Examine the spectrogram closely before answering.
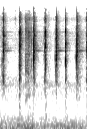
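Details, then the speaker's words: Foxbody Mustang, steering wheel hub and contact plate just reinstalled, horn wires swapped after the ground was found hot: crisp relay clicks about five a second with each button press but no horn. Owner suspects no power reaching the horn. "you can hear the relay but I got no horn but at least I hear the relay wherever that's at"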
